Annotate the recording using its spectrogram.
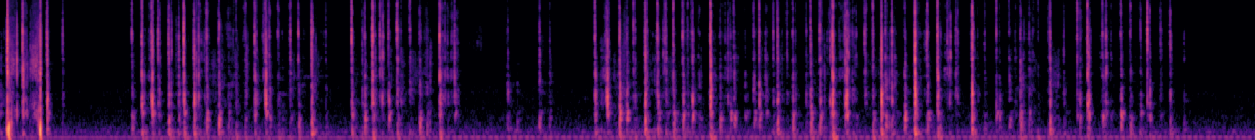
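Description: Computer keyboard typing: quick runs of keystrokes as a sentence is typed, with a pause of about a second and a half in the middle.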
